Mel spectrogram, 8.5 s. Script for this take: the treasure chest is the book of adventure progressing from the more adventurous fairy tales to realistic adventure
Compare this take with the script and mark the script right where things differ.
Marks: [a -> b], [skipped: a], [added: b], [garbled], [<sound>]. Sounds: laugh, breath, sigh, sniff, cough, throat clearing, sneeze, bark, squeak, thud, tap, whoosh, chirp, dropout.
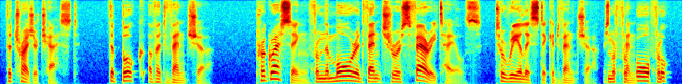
the treasure chest [skipped: is] the book of adventure progressing from the more adventurous fairy tales to realistic adventure [garbled]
